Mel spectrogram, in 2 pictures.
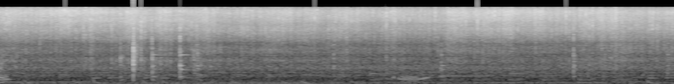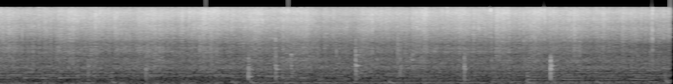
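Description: Fried rice with diced luncheon meat and mixed vegetables sizzling steadily in a hot nonstick pan as it is stirred and tossed with a wooden spatula. A few sharp taps of the spatula on the pan sound through it, two near the start and one near the end.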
